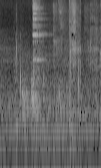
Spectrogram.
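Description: Faint handling of a small paper notepad as its pages are turned, with a few light clicks and taps.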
